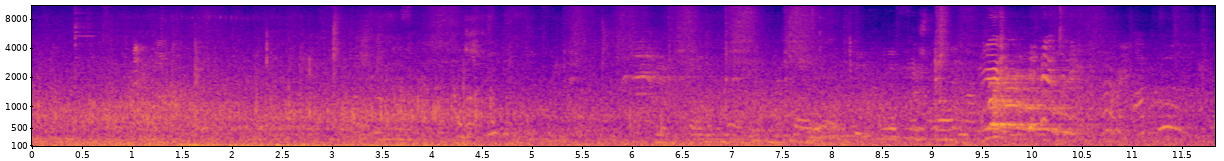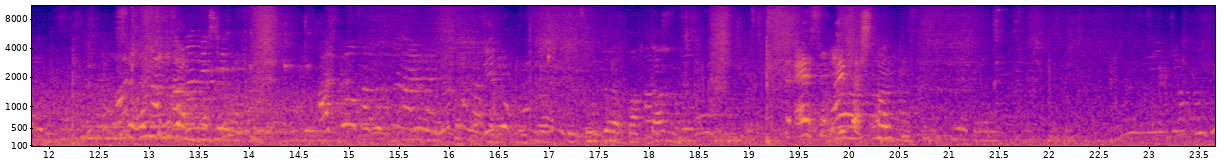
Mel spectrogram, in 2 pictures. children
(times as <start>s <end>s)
9.4s 16.6s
